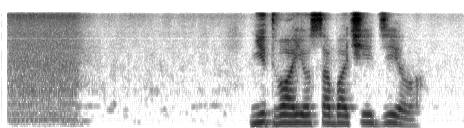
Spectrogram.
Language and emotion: Russian, angry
